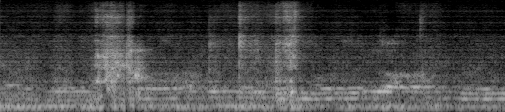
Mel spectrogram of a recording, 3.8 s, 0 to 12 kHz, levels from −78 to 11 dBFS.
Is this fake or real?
fake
